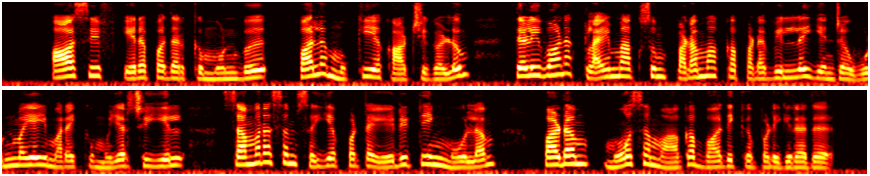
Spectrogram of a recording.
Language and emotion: Tamil, neutral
